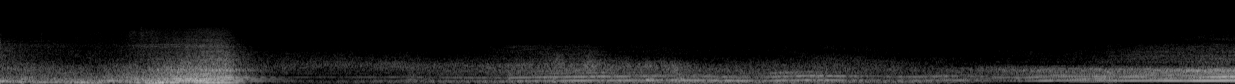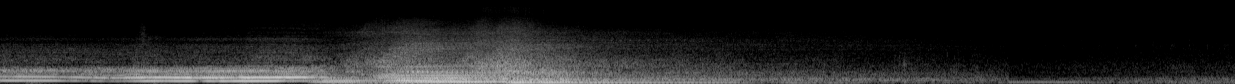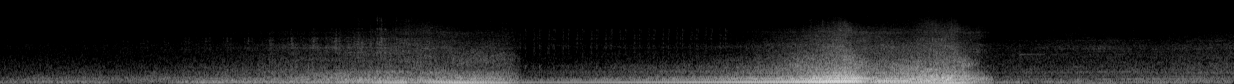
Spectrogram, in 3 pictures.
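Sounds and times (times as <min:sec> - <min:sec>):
car passing with rush of noise: 0:00.0 - 0:37.0
car engine revving: 0:26.6 - 0:37.0.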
